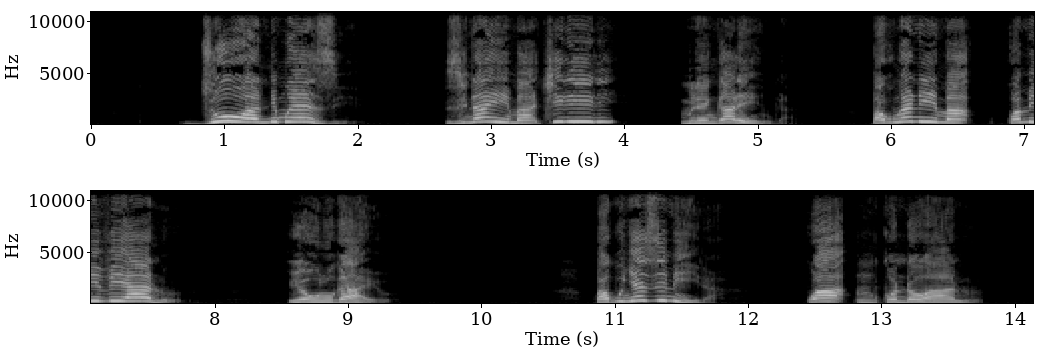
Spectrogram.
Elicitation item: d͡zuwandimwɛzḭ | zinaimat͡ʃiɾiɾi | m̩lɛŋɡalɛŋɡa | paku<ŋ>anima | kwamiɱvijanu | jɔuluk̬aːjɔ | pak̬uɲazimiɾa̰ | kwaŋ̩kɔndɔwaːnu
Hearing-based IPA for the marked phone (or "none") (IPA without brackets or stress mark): ŋ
